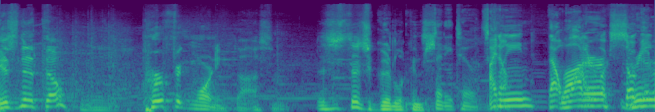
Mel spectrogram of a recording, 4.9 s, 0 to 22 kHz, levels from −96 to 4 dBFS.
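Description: From 3.26 s to the end, the audio suddenly turns higher and hurried: a section at the wrong speed, 1.52 times too fast and about seven semitones up, likely from playback at a mismatched clock.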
